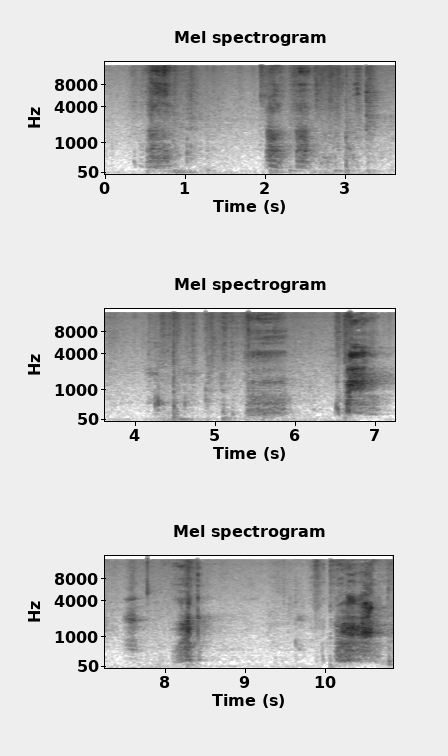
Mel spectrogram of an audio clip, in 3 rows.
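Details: A 4-week-old Bull Terrier puppy, excited by the camera, gives short, rough growls and squeaky yaps in bursts.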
